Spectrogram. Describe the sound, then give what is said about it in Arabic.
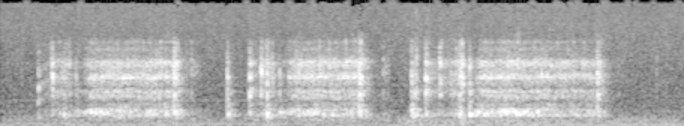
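Telephone tones as a call is placed to a police officer in a drama scene: three buzzy electronic bursts of about a second each, separated by short gaps, harsh and steady in pitch, with no speech. “يلا اضرب له تليفون.”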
